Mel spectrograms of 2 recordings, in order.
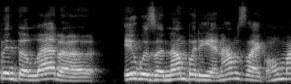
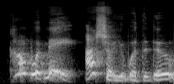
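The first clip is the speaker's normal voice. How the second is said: put-on lady voice. Offering to show viewers something, imitating that lady. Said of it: "sound like that lady who be like".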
